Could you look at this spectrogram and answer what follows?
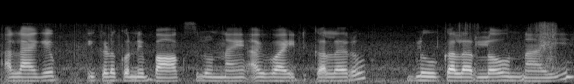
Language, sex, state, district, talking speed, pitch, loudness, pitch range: Telugu, female, Andhra Pradesh, Sri Satya Sai, 105 wpm, 170 Hz, -18 LUFS, 165-175 Hz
